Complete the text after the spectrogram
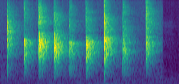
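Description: A single person claps eight times in a steady, moderately quick rhythm, each clap sharp and close with a brief ringing decay, ending in quiet. No one speaks.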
